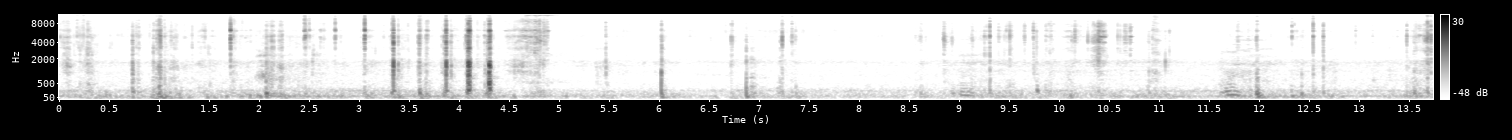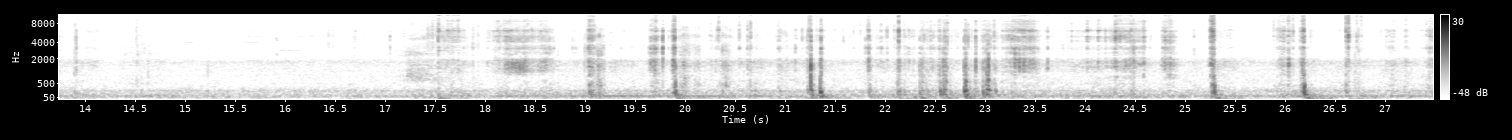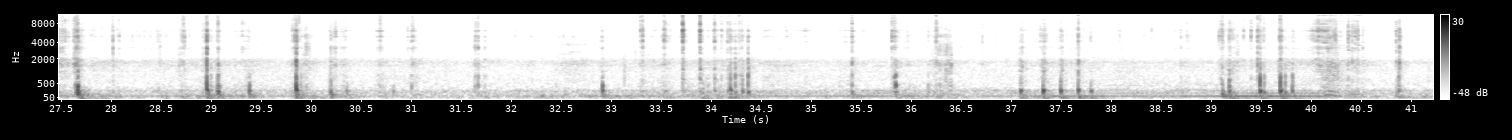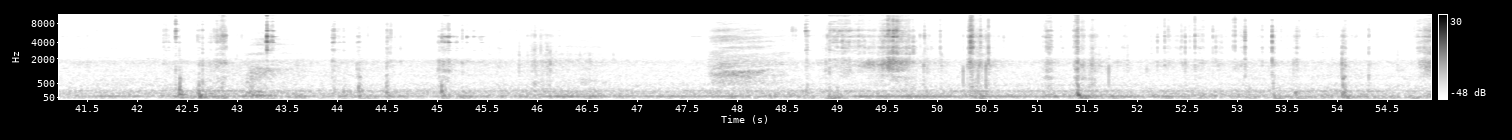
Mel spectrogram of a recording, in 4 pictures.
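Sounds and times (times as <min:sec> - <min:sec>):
metallic clicks and scrapes of tools: 0:00.0 - 0:05.6, 0:08.6 - 0:11.2.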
